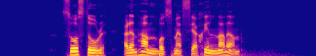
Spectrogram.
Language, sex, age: Swedish, male, 45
